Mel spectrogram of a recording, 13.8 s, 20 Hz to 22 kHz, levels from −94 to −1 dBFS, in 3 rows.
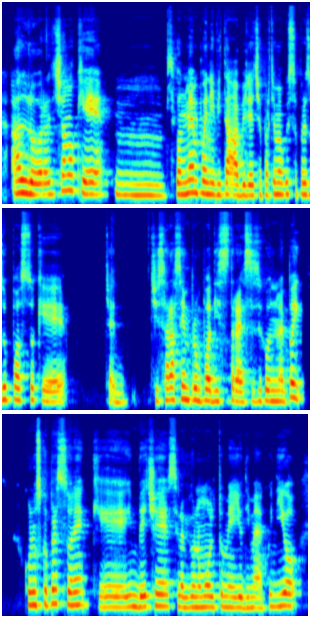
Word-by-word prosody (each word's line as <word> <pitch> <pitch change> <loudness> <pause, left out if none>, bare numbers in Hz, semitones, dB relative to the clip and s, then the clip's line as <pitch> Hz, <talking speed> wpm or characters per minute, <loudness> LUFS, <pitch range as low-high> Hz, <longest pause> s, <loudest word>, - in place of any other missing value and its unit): Allora 230 -3 +5
diciamo 295 +7 -1
che, 225 -5 0
mhmm, 205 -2 -4
secondo 220 +3 -1
me 245 - +4
è 255 - +6
un 250 - +1
po' 245 -1 +2
inevitabile, 210 -2 +2
cioè 215 +2 -6
partiamo 215 +3 -1
da 220 - 0
questo 230 +1 -5
presupposto 230 +1 -1
che, 100 - -4 0.5
cioè, - - -8 0.5
ci 225 -2 -9
sarà 230 +3 +1
sempre 235 -1 +1
un 220 - +2
po' 215 +1 +4
di 205 -1 -1
stress, 205 -1 -2
secondo 210 +1 -1
me. 205 -1 -1
Poi, 275 +3 +3 0.5
conosco 250 +1 +2
persone 255 -2 +1
che, 210 - -11
invece, 210 +2 0
se 225 -1 -7
la 205 - +1
vivono 205 +1 -1
molto 210 +1 -1
meglio 205 -1 0
di 200 0 -3
me. 195 -1 -5
Quindi 225 0 -5
io 230 -1 +1
220 Hz, 175 wpm, -21 LUFS, 205-235 Hz, 0.5 s, è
